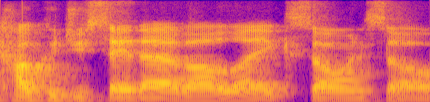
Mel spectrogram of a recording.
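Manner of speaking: normal talking voice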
